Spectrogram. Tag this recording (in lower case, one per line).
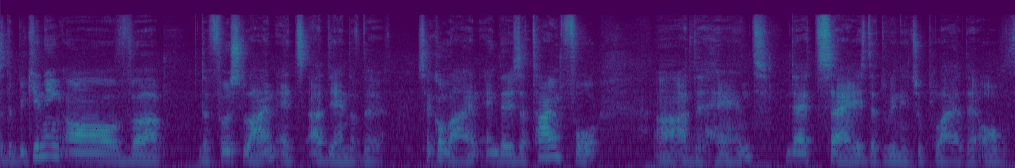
speech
